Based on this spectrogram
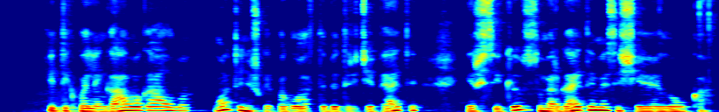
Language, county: Lithuanian, Vilnius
